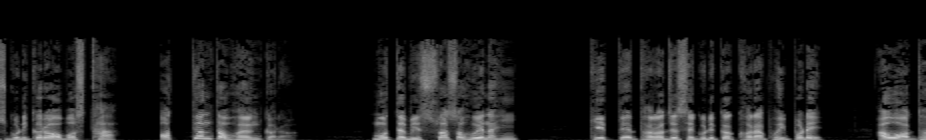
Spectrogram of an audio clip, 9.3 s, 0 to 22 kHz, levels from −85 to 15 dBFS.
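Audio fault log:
4.91–4.95 s and 5.95–5.98 s, short concealed packet loss: a brief smear or wobble each time, as about 20 ms of audio failed to arrive in time and the receiver bridged roughly 15 ms by extending the preceding sound before blending back.
5.07–5.15 s and 5.17–5.27 s, burst of packet loss: two closely spaced held, fading stretches of buzz or hiss, then a jump ahead. About 60 ms and 80 ms of audio were lost, and the receiver continued the last sound for 63 ms and 76 ms while turning it down.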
